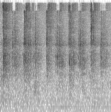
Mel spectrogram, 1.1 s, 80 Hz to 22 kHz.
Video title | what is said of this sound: Full face 1st impressions. Flower Beauty, Wet 'N' Wild, e.l.f. , Hourglass, Charlotte Tilbury. | It's got that little mixing ball in it.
